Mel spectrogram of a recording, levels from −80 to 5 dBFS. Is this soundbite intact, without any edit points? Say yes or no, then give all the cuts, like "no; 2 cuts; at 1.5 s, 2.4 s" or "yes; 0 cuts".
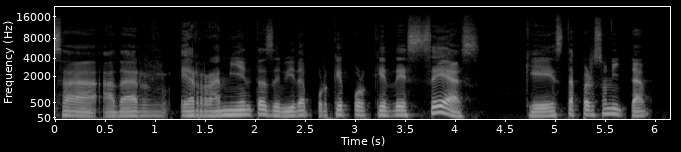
yes; 0 cuts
